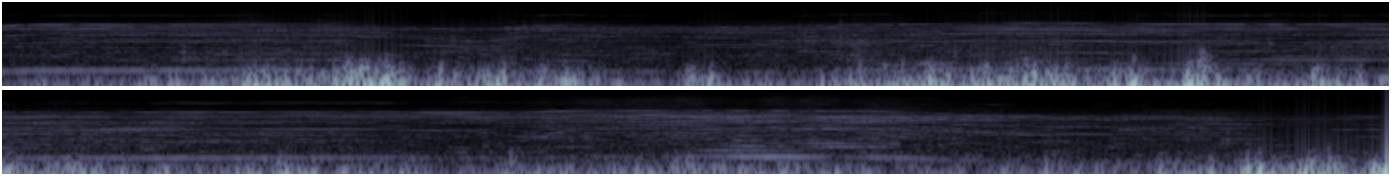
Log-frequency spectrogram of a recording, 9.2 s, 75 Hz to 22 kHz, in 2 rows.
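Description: A Durafly Tundra V3 radio-controlled plane makes a low pass with landing flaps down, its engine whining steadily and loudly from close range, with a rising and shifting pitch through the pass and some wind buffeting underneath.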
